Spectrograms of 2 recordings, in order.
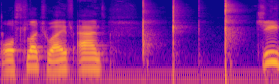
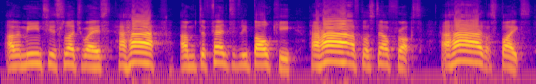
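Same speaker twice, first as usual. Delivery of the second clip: higher, louder mock gloat, punching each "ha ha"; gloating taunt; 4 semitones higher, 5 dB louder than usual. Voicing Skarmory mocking its opponent, gloating taunt. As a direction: crow it like an untouchable tank. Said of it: "just sit there and go".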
